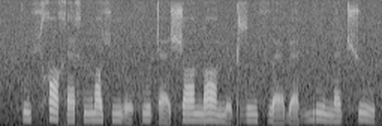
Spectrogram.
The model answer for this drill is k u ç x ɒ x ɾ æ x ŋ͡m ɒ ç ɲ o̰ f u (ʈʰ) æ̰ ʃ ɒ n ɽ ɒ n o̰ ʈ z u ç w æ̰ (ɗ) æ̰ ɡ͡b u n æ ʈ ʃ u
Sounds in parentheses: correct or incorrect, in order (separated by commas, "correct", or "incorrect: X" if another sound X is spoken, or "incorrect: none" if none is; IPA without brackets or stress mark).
incorrect: ʈ, correct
